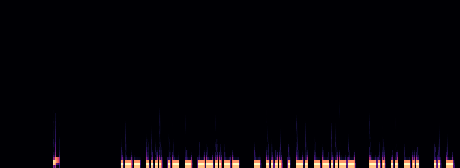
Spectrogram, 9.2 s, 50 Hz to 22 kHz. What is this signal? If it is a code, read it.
Morse code, heard as a keyed tone, about 28 wpm, 700 Hz. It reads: WHAT, THEN, DID IT
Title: Sentences from Top 1000 Words - Review Part 4 - 28wpm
